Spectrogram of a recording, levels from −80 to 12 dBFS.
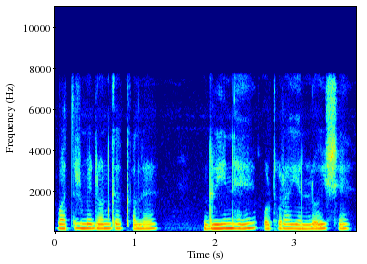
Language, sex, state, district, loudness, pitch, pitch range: Hindi, female, Arunachal Pradesh, Longding, -14 LUFS, 215 Hz, 210-225 Hz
